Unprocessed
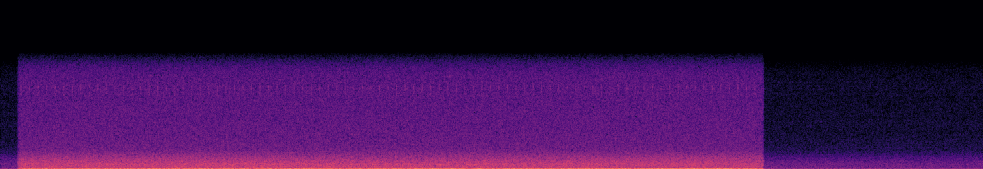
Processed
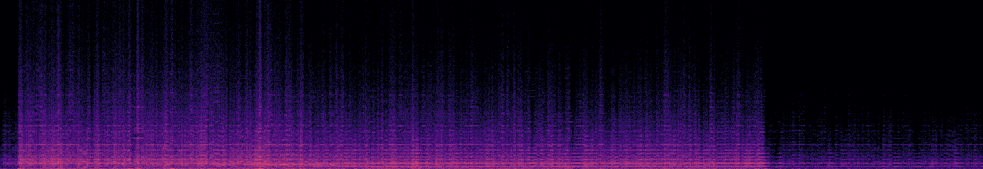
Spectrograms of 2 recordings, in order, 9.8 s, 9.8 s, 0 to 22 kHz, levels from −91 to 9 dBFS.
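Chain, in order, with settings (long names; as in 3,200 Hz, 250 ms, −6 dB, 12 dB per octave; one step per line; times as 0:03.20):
high-pass filter 89 Hz 6 dB per octave
stiff-string resonator 370 Hz, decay 0.25 s, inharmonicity 0.03
on a send at −19 dB: convolution reverb RT60 0.75 s, pre-delay 3 ms
on the sum: downward compressor 3 to 1, threshold −48 dBFS, peak gain reduction 6.5 dB
notch filter 7,400 Hz
gate on every frequency bin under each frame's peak −25 dB strong
high-pass filter sweep 1,400 Hz → 210 Hz, 0:01.79–0:04.76
formants moved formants −4 semitones
meter weighting curve ITU-R 468
windowed peak hold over 17 samples
level +14.5 dB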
